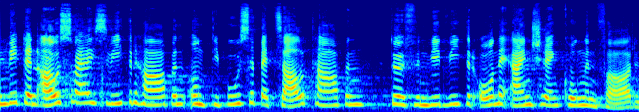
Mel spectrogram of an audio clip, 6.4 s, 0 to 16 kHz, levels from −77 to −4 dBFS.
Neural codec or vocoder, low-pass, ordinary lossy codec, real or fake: none; 14.4 kHz; MP3, 96 kbps; real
